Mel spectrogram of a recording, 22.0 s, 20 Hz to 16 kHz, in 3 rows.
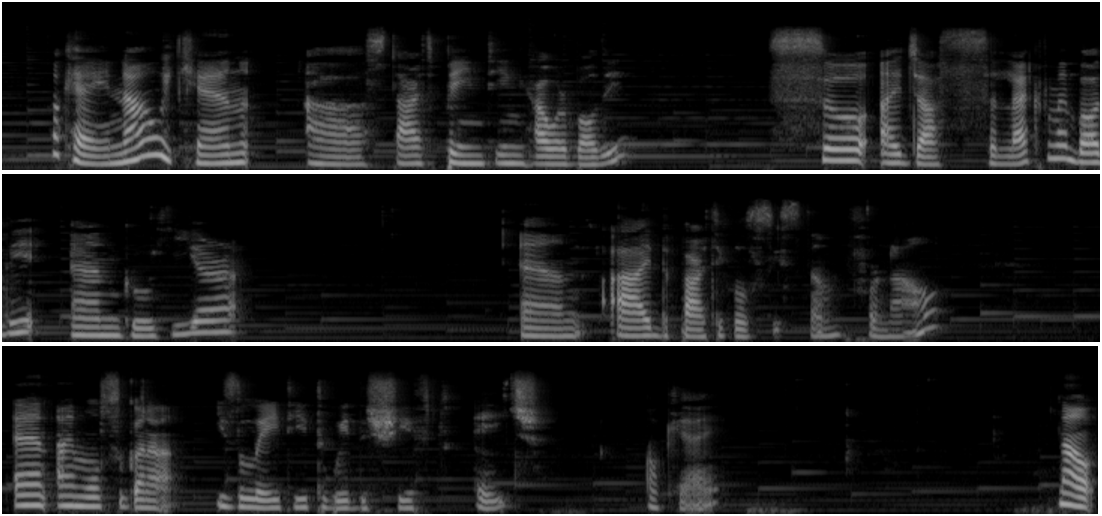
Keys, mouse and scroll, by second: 0.0-0.3 scroll up 3, 0.3-0.8 scroll down 1, 0.8-2.0 middle drag, 2.0-2.9 scroll up 1, 2.9-4.1 scroll down 3, 4.1-4.9 scroll down 1, 4.9-5.4 scroll up 1, 5.4 click, 8.0-9.4 drag, 9.6-11.2 drag, 12.1-15.3 middle drag, 17.2 shift+h, 18.8 click, 19.2 scroll up 1, 19.5 click, 19.9 middle click, 20.4 click, 21.2 Tab.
